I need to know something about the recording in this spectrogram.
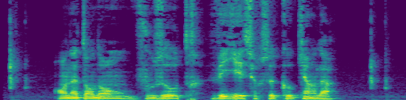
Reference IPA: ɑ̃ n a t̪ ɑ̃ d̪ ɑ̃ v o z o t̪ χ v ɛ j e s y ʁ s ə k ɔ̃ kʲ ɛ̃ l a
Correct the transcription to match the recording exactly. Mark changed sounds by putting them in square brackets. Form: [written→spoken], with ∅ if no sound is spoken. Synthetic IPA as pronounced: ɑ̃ n a t̪ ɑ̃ d̪ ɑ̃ v [o→u] z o t̪ χ v ɛ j e s y ʁ s ə k [ɔ̃→ɔ] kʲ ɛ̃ l a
